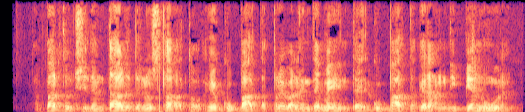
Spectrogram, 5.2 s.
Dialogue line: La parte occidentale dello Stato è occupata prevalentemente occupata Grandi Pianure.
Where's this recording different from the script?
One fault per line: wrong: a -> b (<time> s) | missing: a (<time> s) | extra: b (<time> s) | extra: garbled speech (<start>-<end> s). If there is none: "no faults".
no faults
